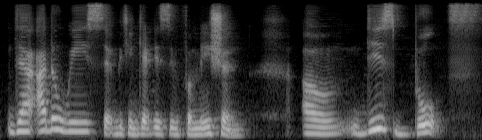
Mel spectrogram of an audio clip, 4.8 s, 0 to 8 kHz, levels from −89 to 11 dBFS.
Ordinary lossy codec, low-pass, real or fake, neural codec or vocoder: none; 7.2 kHz; fake; codec, 16 kHz, about 1 kbps, DyCAST, with the encoder's durations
